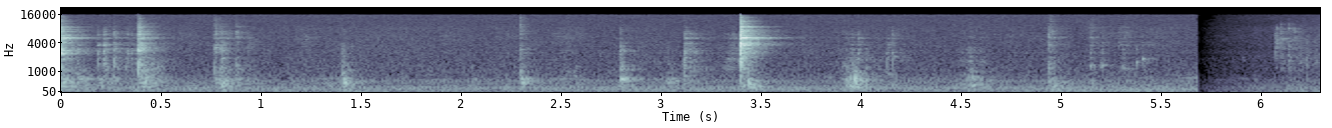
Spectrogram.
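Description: Irregular sharp clicks and knocks of a glass beer bottle being fitted and worked into a counter-pressure bottle filler's cradle, about two a second, the loudest with a short glassy ring about three and a half seconds in.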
